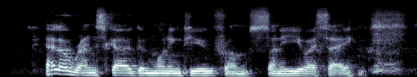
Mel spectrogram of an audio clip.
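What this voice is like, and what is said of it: English accent. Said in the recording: “You have an English accent, but you are born in the UK, living in the States.”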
